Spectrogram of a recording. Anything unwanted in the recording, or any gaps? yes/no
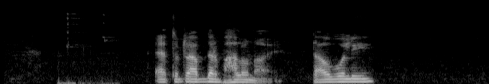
yes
